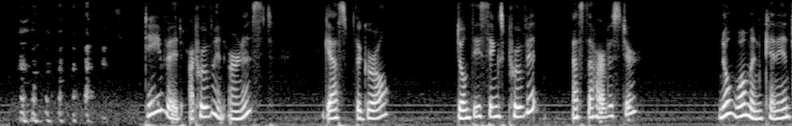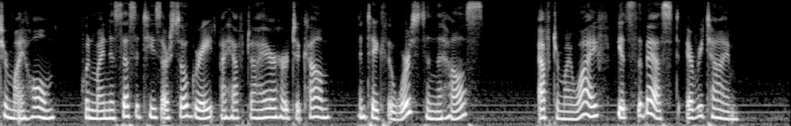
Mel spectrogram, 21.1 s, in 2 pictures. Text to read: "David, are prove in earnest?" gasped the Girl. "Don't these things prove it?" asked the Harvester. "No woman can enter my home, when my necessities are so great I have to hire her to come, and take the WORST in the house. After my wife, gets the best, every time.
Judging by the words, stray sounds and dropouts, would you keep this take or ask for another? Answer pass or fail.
fail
